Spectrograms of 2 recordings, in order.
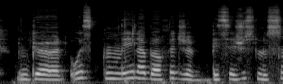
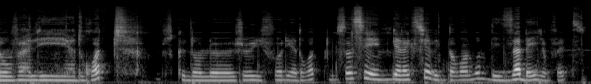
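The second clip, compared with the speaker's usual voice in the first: ordinary talk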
